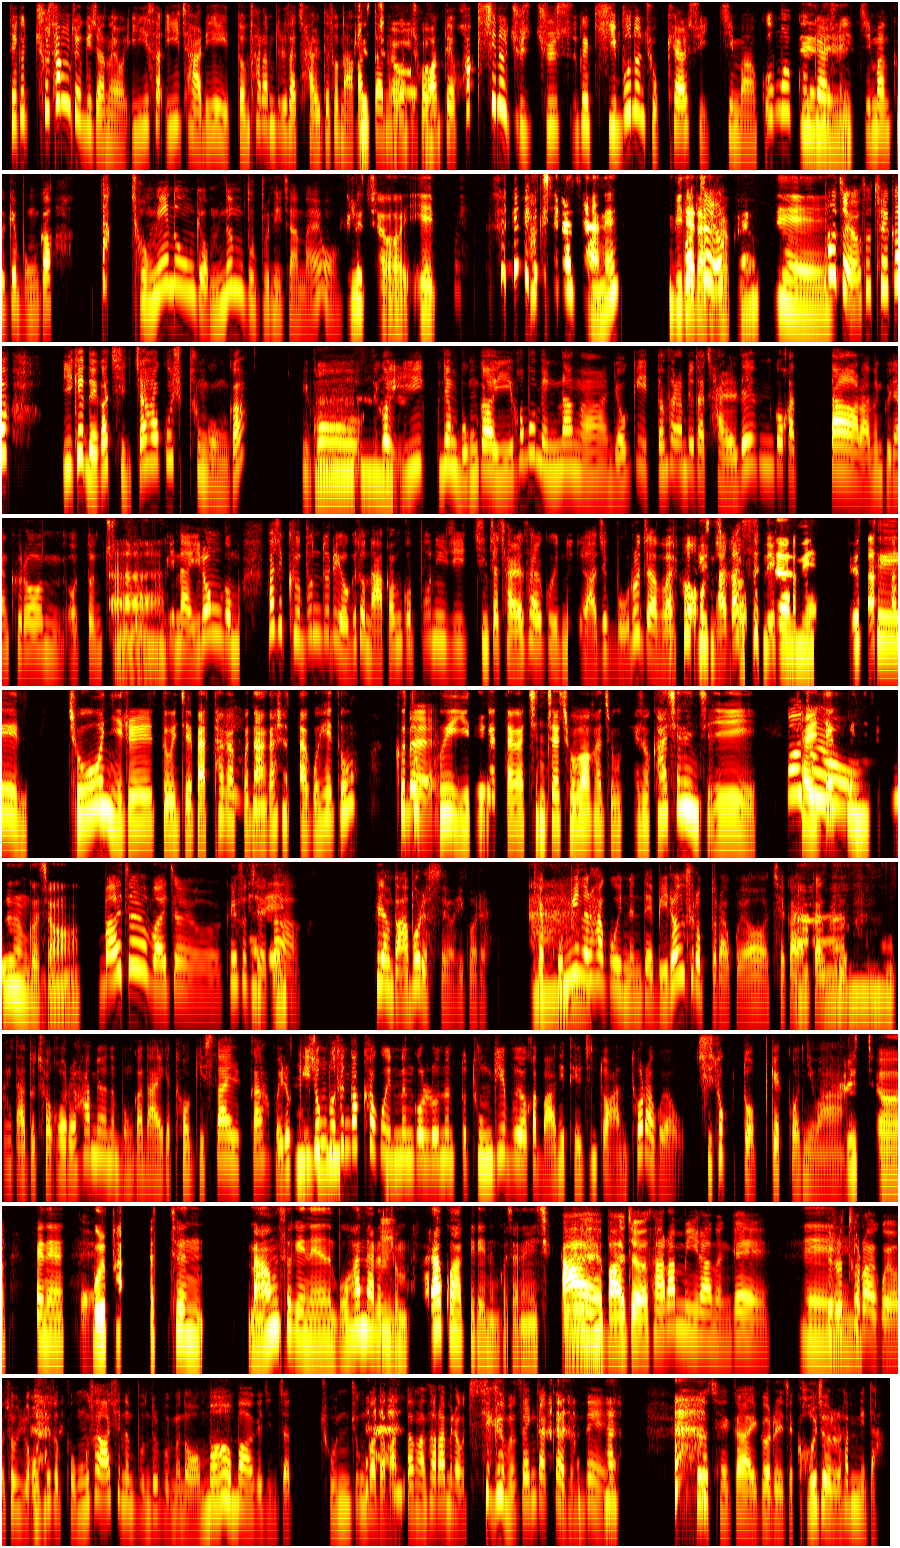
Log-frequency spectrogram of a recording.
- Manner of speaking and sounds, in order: distorted speech; laugh; other background noise; tapping; laughing while speaking: "모르잖아요, 나갔으니까"; laugh; laugh; laughing while speaking: "지금은"; laugh
- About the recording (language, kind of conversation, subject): Korean, podcast, ‘이걸 놓치면 어쩌지’라는 불안을 어떻게 달래세요?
